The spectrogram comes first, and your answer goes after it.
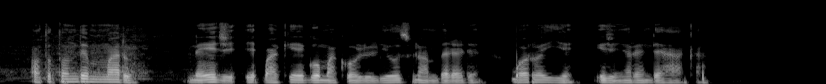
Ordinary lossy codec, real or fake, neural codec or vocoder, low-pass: none; real; none; 7.2 kHz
